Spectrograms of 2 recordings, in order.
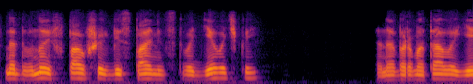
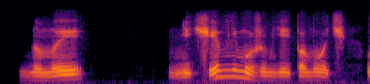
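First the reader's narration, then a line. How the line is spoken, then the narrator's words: Tired objection. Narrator (Russian): устало возразил я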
